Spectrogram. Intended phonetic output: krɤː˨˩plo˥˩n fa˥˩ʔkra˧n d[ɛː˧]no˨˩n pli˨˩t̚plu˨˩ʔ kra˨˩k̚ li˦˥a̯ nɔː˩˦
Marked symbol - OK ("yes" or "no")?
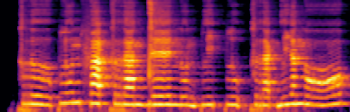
yes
